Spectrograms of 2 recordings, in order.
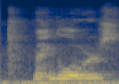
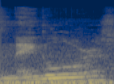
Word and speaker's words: Mangalores: Mangalores. Mangalores? That sounds about right. I think it was Nangalores? Said Mangalores. Mangalores? I've been saying it wrong this whole time.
